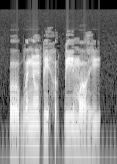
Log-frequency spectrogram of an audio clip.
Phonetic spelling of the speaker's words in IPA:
o˨ b ʊ˦ n ũ˦ p i˦ h ʊ˦ k͡p iː˦ m ɔ˨ ɣ i˨

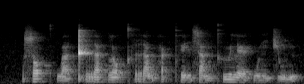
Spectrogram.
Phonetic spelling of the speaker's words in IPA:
s ɔ˥˩ ʔ kʰ w a˨˩ t̚ kʰ r a˥˩ t̚ l ɔ˦˥ ʔ kʰ r a˦˥ w h a˦˥ k̚ pʰ e˦˥ n s a˧ n kʰ ɯː˥˩ l ɛː˧ k w ɯ˧ ŋ t͡ɕ u˩˦ n

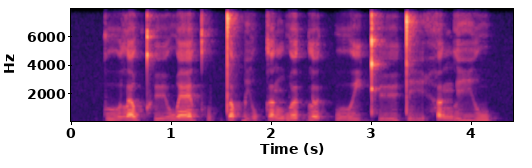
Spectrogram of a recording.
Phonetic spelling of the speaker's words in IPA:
k uː˨ l ɐ˨˥ w kʰ yː˨ w ɛː˨˥ kʷʰ ɐ˨˥ p̚ t̪ ɐ˧ p̚ iː˨˩ w k ɐ˧ ŋ w ɵ˥ t̚ l ɵ˨ t̚ p uː˨ j kʰ yː˨˥ t̪ iː˨˩ h ɐ˨˧ ŋ l iː˥ w

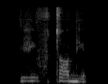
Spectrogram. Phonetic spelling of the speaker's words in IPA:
vʲ u f t ɔ bʲ ə

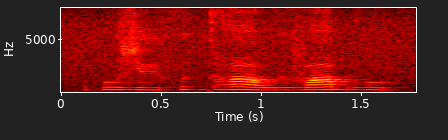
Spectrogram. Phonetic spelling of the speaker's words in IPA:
ʔ u z y f ɯ ɡʱ ɑ v ɯ v ɑ bʱ u

